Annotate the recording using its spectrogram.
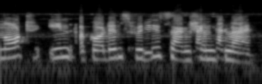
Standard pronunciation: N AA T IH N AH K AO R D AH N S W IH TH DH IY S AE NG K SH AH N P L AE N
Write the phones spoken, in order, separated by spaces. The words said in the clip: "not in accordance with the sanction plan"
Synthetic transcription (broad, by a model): N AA T IH N AH K AO R D AH N S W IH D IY S AE NG K SH AH N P L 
